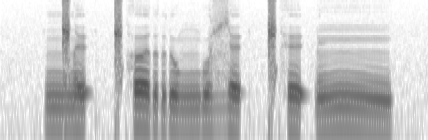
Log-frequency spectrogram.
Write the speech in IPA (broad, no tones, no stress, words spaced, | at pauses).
ŋ͡ǁeʔǁʰə ruŋuɮeʔǁʰeʔ ɾĩː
